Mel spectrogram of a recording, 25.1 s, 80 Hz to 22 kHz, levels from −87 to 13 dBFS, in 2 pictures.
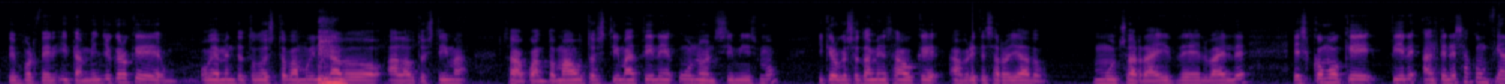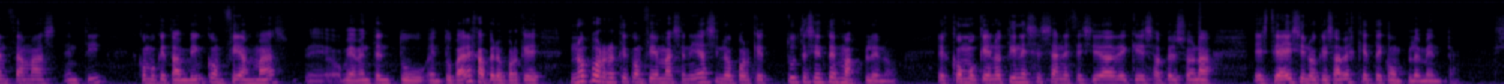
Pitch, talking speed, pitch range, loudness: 155 Hz, 235 wpm, 145-170 Hz, -41 LUFS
